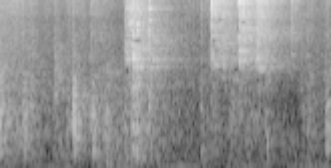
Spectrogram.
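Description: Metal kitchen tongs clinking as they are handled, a quick cluster of sharp metallic clicks about a second in.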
